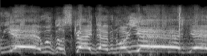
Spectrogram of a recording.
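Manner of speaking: put-on high loud drunken yeah, laughing; drunken cheer. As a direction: whoop it up like a tipsy crowd. Drunk friends cheering agreement.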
